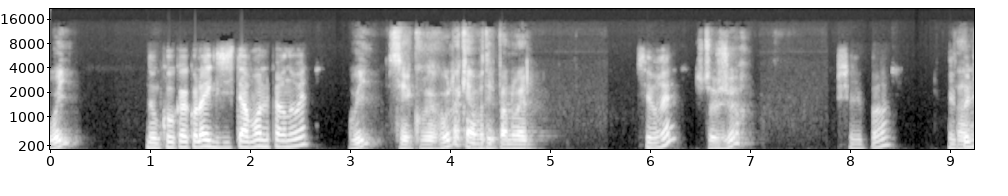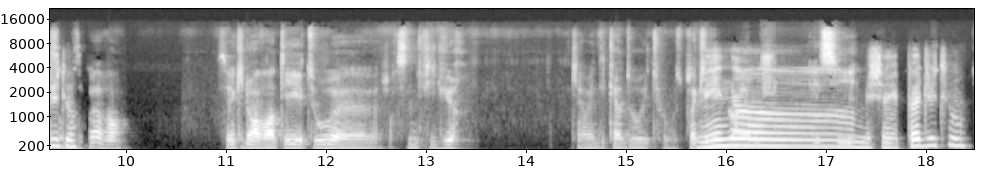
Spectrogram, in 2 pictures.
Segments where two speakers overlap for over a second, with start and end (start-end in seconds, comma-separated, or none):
15.7-17.4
